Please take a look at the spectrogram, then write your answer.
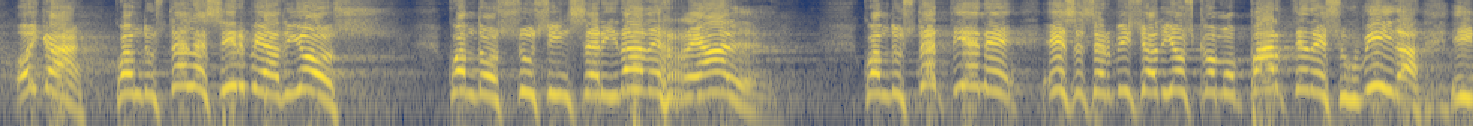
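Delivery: rousing preaching. Acted. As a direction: urge the congregation, rising to a shout. Preacher addresses the congregation. (exhortación enérgica a la congregación)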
